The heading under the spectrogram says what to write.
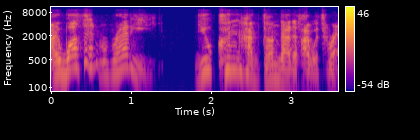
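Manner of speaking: needling, snarky, defensive, insistent tone. Solix, just disarmed by you, snarks at you. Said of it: "[name] snarks at you, / He wanders casually over to the frozen bot and takes its sword. / [name] snarks at you".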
